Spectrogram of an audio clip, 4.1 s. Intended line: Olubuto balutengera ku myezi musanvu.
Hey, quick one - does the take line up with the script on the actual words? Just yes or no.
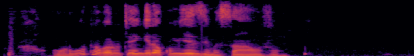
yes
